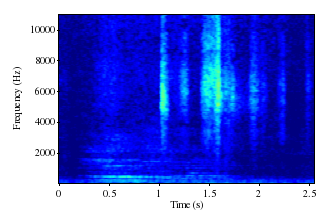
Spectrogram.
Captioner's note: somebody talked in Ukrainian language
